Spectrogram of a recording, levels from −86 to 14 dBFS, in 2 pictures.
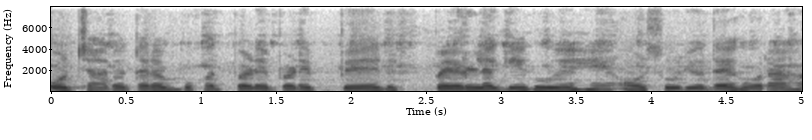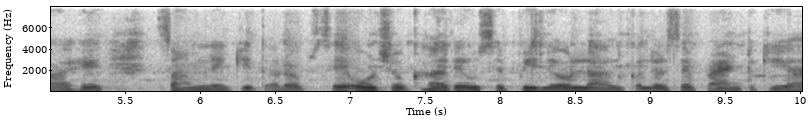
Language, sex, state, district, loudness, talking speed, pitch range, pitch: Hindi, female, Himachal Pradesh, Shimla, -16 LUFS, 190 wpm, 185-195 Hz, 190 Hz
